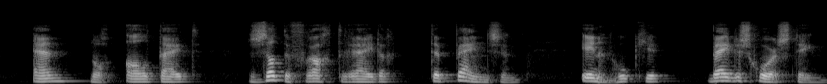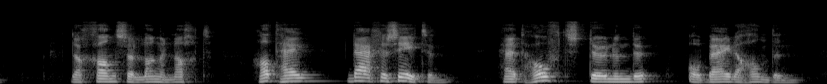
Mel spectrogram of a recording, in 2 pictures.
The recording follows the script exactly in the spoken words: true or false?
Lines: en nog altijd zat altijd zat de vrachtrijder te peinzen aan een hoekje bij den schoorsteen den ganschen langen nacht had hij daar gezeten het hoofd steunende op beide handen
false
